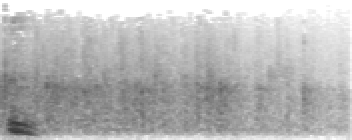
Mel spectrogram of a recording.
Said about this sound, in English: For that, I almost think we need to give you guys a round of applause. So give yourself a round of applause.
